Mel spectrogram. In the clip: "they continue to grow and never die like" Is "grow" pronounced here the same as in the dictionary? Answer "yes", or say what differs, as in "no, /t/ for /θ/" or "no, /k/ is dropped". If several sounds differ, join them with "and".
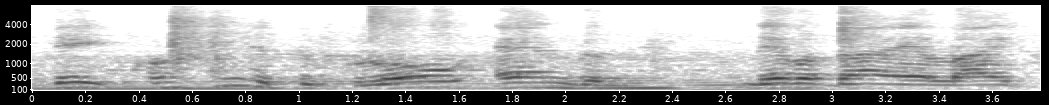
no, /l/ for /ɹ/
